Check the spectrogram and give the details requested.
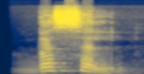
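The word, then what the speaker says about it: bustle: पलन केन यानी डोली बसल बसल यहां पे टी को साइलेंट रखा जाएगा बसल इसका मानि है शुगल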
